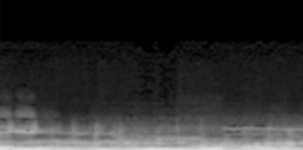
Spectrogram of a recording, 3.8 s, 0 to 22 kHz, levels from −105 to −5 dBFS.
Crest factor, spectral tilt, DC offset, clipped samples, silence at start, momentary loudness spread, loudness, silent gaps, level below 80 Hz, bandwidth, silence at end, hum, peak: 12 dB; -10.5 dB/octave; under 0.1%; under 0.1%; 0 s; 6 LU; -17 LUFS; none; -20 dBFS; 4.1 kHz; 0 s; none; -4 dBFS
